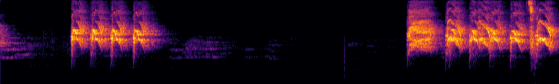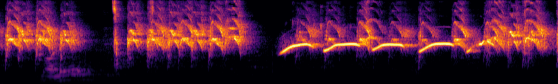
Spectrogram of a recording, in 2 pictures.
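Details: Pet rose-ringed parakeet at night giving repeated grating squawk bursts with brief silences, closing with a run of four rising whistled notes over continuing harsh chatter.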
